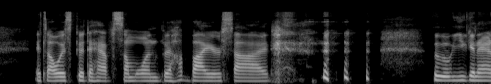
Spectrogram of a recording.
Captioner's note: laughs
